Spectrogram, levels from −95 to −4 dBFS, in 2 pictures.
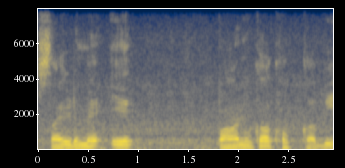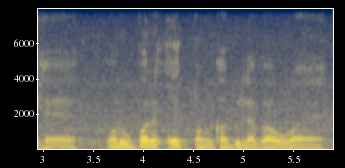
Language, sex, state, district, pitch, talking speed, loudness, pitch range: Hindi, male, Uttar Pradesh, Saharanpur, 150 Hz, 150 wpm, -15 LUFS, 130-165 Hz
